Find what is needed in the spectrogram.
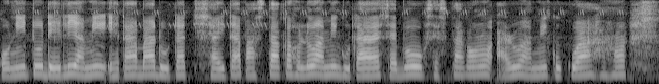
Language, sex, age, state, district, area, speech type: Assamese, female, 45-60, Assam, Dibrugarh, rural, spontaneous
